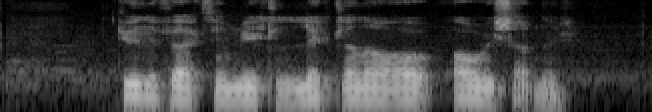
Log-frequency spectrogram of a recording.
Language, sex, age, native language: Icelandic, male, 15, Polish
